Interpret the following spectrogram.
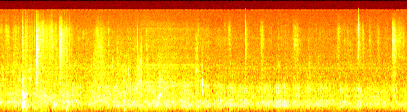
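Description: Near silence: a kitten moving about on a wooden floor, with a few faint, sharp ticks and taps from its paws over a faint low steady hum.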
